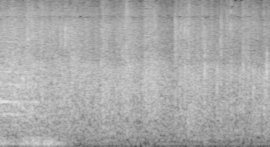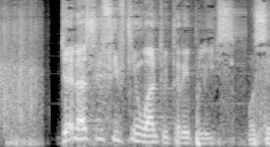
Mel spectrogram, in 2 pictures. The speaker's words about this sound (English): Oh, give the Lord a better clap offering.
